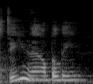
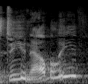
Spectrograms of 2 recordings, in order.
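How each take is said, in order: First: Much softer "Do you now believe?", sad and ironic; irony mixed with sadness. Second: Ironic question. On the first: Jesus to the overconfident disciples, soft and sad. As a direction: let "Do you now believe?" fall away, soft and sorrowful. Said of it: "irony mixed with sadness". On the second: Preacher voicing Jesus to the disciples, ironic high question. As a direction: ask it with pitch climbing high, "Do you now believe?" as gentle irony. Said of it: "That's irony". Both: Acted.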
